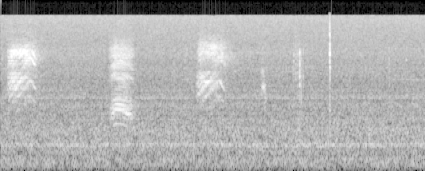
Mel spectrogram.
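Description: A bird giving three short calls about a second apart, over a steady outdoor background hiss.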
